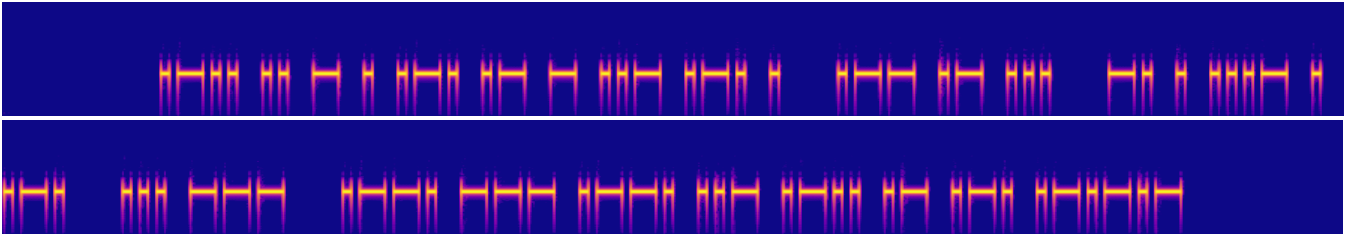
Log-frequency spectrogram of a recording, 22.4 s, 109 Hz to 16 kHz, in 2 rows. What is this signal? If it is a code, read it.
Morse code, heard as a keyed tone, about 17 wpm, 700 Hz. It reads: LITERATURE WAS NEVER SO POPULAR.
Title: Sentences from Top 1000 Words - Review Part 3 - 17wpm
